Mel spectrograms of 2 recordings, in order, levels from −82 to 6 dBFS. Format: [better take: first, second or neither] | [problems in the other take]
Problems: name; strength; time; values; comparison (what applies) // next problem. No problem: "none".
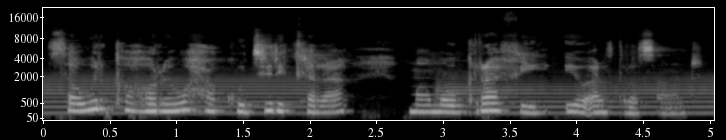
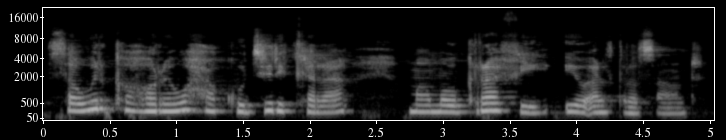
second | background sound (Trumpet); 15 dB below the speech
